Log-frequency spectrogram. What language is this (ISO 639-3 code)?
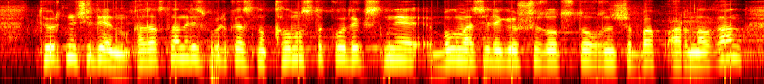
kaz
